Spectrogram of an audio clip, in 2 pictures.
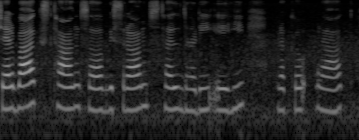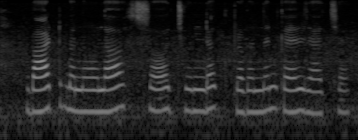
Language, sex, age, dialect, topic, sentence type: Maithili, female, 18-24, Southern/Standard, agriculture, statement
